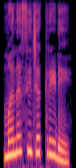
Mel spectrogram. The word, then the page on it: ಮನಸಿಜಕ್ರೀಡೆ: Kannada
